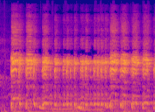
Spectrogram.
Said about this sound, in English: Was that him? Yeah. That sounded really good. That was really good. Is he really blowing the duck call there? Yeah. That's pretty damn good.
